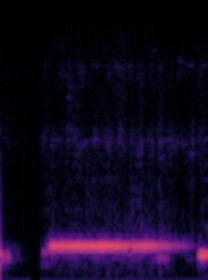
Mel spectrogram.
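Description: Meditation music of held pure tones in the manner of crystal singing bowls. The sound breaks off into a brief silence just after the start, then a higher tone holds for about a second and a half, and a lower tone takes over at the end.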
